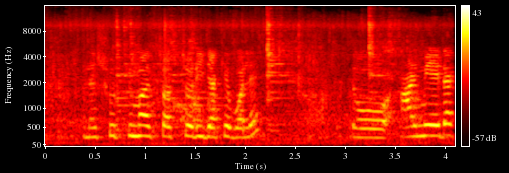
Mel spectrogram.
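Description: Metal spatula stirring curry frying in a steel kadai, with scraping clicks over a sizzle.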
